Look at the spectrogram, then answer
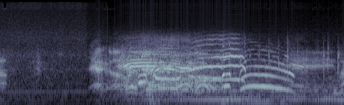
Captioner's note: cheering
